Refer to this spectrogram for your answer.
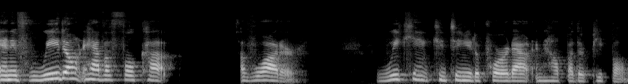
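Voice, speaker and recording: Over a quiet background, a woman uses a normal speaking voice at medium pitch, with ordinary pitch variation and a moderate pace. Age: 60s. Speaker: author and fitness instructor. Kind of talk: podcast interview.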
